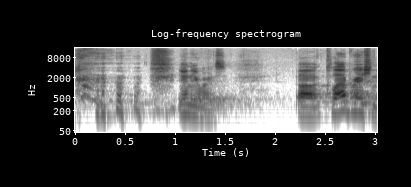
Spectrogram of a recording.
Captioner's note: laugh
